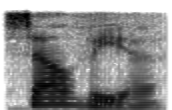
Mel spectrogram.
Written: salvia

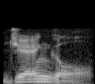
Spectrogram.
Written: jangle

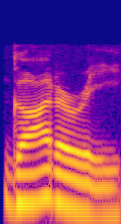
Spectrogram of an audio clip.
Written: gaudery

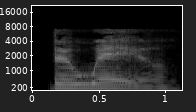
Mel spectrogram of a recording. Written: bewailment

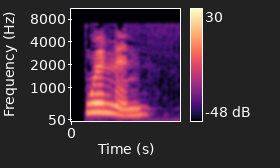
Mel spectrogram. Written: wimyn

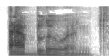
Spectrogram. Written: abluent

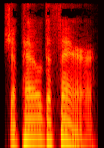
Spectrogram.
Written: chapel de fer

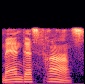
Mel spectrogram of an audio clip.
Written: Mendes-France

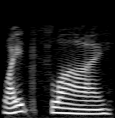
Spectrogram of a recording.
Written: whitefly

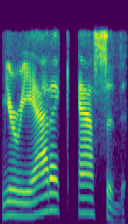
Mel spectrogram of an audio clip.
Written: muriatic acid

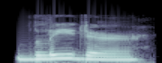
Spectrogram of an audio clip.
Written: bleeder

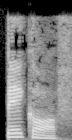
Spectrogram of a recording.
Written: bake off

